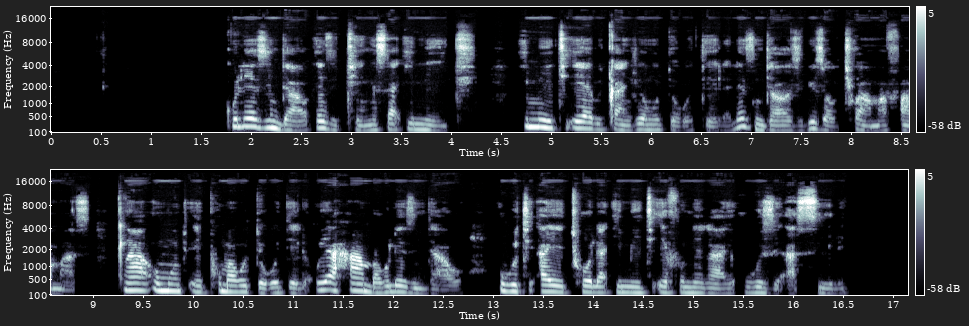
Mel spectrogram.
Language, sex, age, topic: North Ndebele, male, 25-35, health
